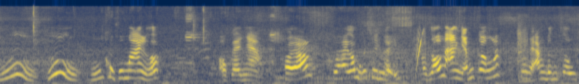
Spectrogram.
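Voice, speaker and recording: A woman is speaking with crowd noise in the background. The sound is dry, with no echo. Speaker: food vlogger. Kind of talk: casual vlog chat. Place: street. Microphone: lapel.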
